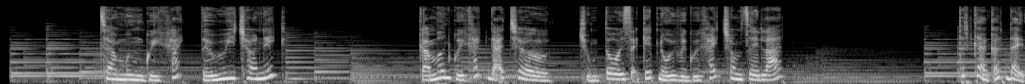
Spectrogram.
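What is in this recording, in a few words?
telefonansagen sprecher, Vietnamese; Native Speaker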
